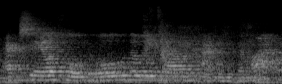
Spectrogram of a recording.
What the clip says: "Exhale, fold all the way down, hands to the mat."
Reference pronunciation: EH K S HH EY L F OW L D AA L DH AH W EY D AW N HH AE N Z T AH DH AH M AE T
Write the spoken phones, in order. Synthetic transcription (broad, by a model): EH K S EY L P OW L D AA L DH AH W EY D AW N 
